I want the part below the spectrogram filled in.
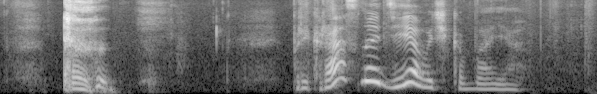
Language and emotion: Russian, positive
